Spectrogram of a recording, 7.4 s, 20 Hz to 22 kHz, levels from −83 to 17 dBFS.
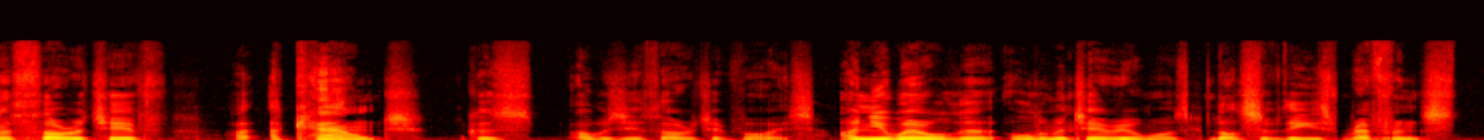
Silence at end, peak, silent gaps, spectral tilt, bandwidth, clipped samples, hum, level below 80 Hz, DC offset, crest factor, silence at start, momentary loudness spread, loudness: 0.15 s; -4 dBFS; none; -5 dB/octave; 15.5 kHz; under 0.1%; none; -68 dBFS; under 0.1%; 20 dB; 0 s; 14 LU; -23 LUFS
